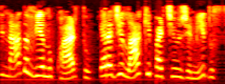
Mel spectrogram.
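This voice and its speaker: A woman's voice: high voice, animated, normal speed, muffled recording. A woman playing a frightened young girl, the youngest daughter, in an audio drama, earnest and plaintive.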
